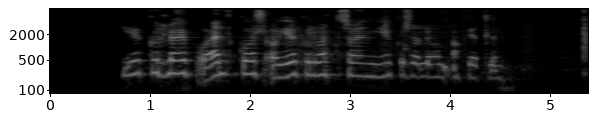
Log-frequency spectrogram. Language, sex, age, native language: Icelandic, female, 40-49, Icelandic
